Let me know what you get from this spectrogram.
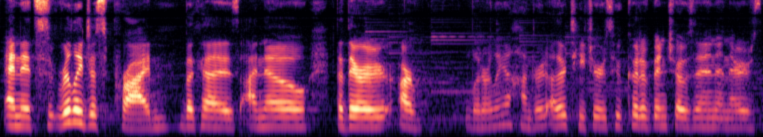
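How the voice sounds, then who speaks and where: A woman's voice: medium pitch, fairly even intonation, moderate pace, darkish tone, faint music behind. A woman teacher speaking proudly and from the heart in an interview. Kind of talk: interview testimony.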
